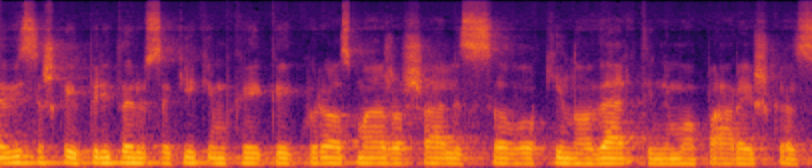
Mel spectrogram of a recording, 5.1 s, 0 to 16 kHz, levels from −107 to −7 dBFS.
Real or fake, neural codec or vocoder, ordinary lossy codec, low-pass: real; none; Opus, 24 kbps; 14.4 kHz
